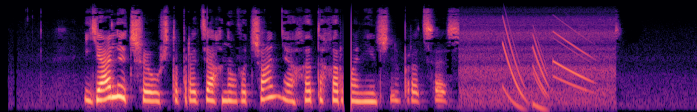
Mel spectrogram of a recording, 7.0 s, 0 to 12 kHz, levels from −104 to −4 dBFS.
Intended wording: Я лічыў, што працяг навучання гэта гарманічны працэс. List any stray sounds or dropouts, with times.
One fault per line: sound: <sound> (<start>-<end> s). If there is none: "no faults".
sound: dropout (3.4-3.5 s)
sound: chirp (5.0-6.0 s)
